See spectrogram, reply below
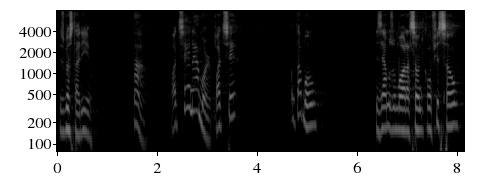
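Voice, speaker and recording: Brazilian man, pastor, high-pitched voice, sermon in a church hall, long reverb. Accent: Brazilian Portuguese. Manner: builds from quiet storytelling to loud emphatic preaching. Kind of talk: sermon with storytelling.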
